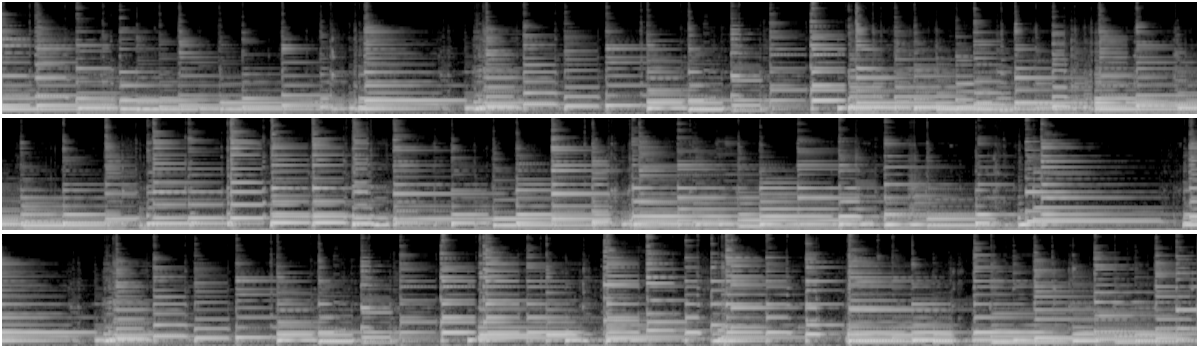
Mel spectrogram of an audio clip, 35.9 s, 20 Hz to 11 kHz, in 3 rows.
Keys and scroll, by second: 25.7 BackSpace, 25.9 BackSpace, 27.0 space, 27.2 2, 30.1 1.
